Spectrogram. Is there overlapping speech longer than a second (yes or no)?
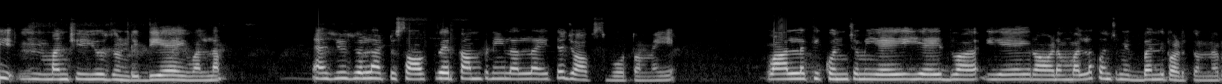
yes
